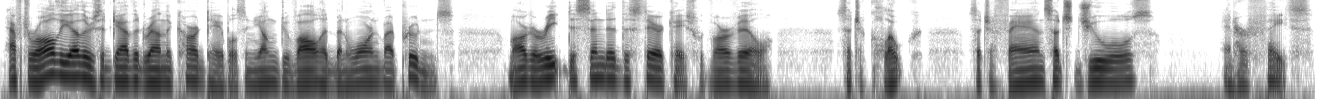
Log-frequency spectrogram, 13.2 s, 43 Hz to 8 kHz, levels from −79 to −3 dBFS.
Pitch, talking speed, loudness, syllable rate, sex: 105 Hz, 155 wpm, -19 LUFS, 5.0 syllables/s, male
